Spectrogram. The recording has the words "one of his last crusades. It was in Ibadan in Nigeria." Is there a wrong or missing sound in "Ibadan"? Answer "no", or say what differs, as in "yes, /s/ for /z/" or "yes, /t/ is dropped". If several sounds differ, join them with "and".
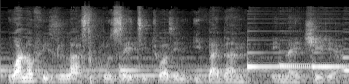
no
